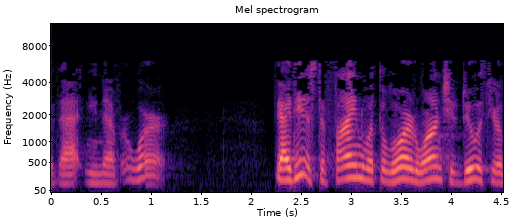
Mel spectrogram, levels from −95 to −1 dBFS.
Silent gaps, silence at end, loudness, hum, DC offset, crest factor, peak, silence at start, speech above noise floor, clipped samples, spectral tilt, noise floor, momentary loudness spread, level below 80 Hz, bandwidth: none; 0 s; -30 LUFS; none; under 0.1%; 20 dB; -10 dBFS; 0 s; 46 dB; under 0.1%; -6.5 dB/octave; -77 dBFS; 12 LU; -84 dBFS; 6.4 kHz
